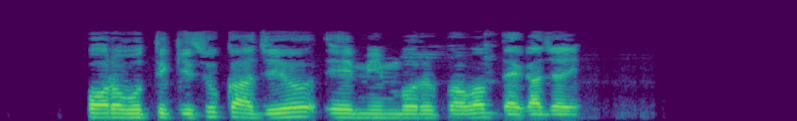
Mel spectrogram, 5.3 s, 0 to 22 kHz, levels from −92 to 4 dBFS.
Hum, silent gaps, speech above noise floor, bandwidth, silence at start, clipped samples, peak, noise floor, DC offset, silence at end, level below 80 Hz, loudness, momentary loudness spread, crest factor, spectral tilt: none; none; 45 dB; 7.8 kHz; 0.6 s; under 0.1%; -4 dBFS; -63 dBFS; under 0.1%; 1.45 s; -62 dBFS; -18 LUFS; 6 LU; 16 dB; -6 dB/octave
